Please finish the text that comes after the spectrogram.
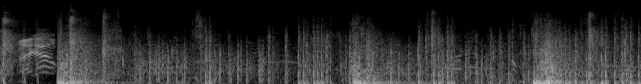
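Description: A grenade blast amid gunfire in the military shooter ARMA 3 during squad training, with sharp explosive bangs and scattered shots over a few seconds, a voice calling out briefly.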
